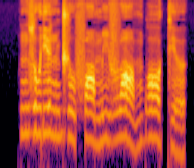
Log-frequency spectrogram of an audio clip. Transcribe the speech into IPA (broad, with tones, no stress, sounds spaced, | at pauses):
n z u˥ ɾʲ ø˥ n d͡ʒ u˥˩ f ɑ˥˧ m i˥˧ v ɑ˥˩ m b ɔ˥˧ kʲ ɵ˥˩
